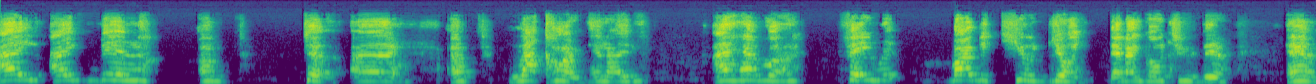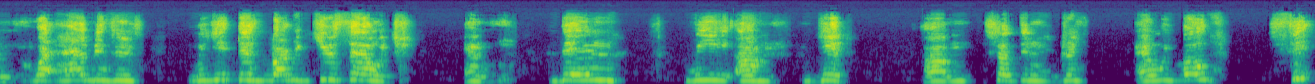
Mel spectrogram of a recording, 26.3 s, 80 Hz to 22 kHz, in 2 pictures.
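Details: 27-year-old man with cerebral palsy since birth, wheelchair user, whose muscles do not work like others'; doctors told his family he would never talk; dysarthric speech in cerebral palsy.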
